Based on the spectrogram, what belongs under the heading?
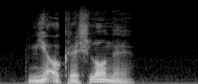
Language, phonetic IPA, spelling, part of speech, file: Polish, [ˌɲɛɔkrɛɕˈlɔ̃nɨ], nieokreślony, adjective, Pl-nieokreślony.ogg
